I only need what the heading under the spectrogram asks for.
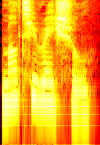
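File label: "multiracial", British English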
